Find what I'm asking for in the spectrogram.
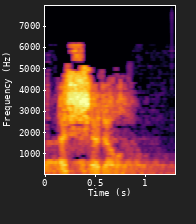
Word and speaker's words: الشجرة: أما اللام هي ساكنة ولكن هي سكنت في حال إدغامها في الشين فبقت الشجرة الشجرة بالضبط.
